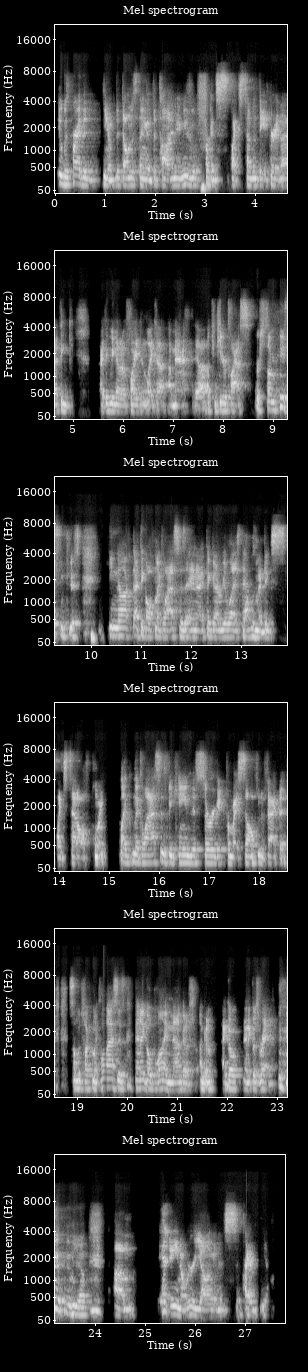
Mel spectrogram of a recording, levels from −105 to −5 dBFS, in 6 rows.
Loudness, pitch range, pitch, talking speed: -23 LUFS, 135-200 Hz, 140 Hz, 240 wpm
